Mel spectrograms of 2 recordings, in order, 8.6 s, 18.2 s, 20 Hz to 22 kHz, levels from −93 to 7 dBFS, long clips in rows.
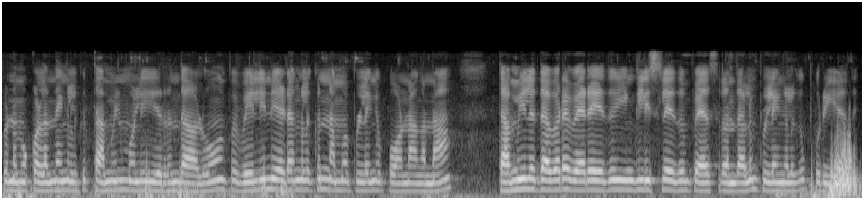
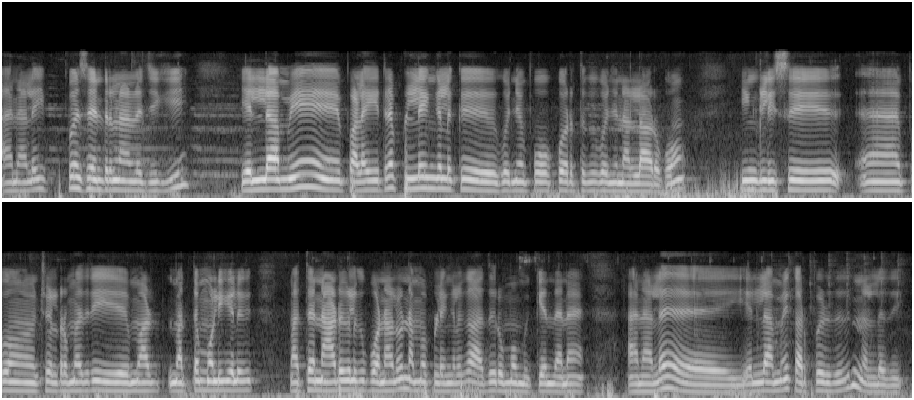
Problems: constant background noise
